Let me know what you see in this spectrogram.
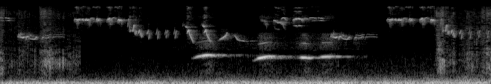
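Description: Small birds chirping and twittering in many short, quick falling chirps, with a few longer whistled notes about two to three and a half seconds in, over a steady low rumble.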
